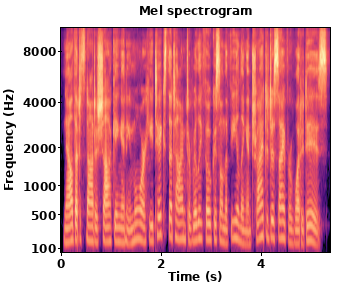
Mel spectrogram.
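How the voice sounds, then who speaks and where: A woman's voice: lowish voice, fast, a little mellow, dry recording, studio quality. A woman reading a story aloud as scripted audiobook narration. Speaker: podfic narrator.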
